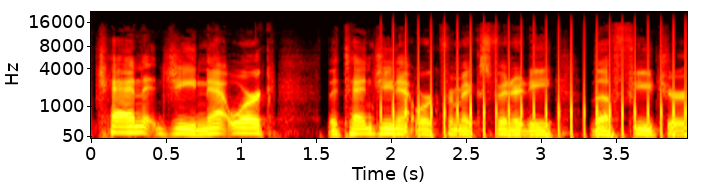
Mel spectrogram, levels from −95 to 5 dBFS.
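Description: From 1.93 s to 3.96 s the speech is overlaid by a train of clicks: around thirty sharp ticks at a steady 11.8 per second, each standing roughly 20 dB above the speech. The likely cause is interference or a faulty connection or power supply injecting a pulse at a fixed rate. On the waveform they appear as evenly spaced narrow spikes. A spectrogram shows them as thin vertical lines running the full frequency range, continuing through pauses.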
